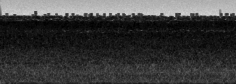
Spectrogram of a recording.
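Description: heavy rain falling

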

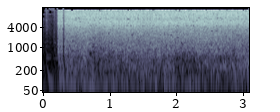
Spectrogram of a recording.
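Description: rushing water

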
